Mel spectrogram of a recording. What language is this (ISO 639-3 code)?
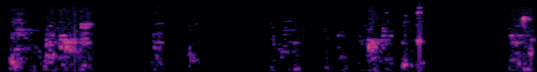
pus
